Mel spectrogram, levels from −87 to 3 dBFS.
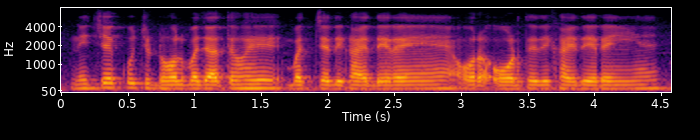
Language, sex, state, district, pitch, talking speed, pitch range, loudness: Hindi, male, Uttar Pradesh, Shamli, 135 Hz, 210 wpm, 130-145 Hz, -18 LUFS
